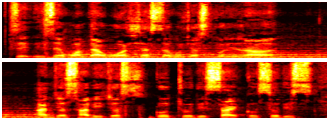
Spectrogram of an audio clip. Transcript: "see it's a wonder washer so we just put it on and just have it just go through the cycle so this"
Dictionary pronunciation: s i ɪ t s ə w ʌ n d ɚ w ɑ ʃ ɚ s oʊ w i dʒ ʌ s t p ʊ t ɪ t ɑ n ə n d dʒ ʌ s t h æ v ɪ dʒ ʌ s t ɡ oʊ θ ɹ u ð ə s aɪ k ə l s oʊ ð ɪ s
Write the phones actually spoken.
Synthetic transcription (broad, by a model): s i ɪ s ə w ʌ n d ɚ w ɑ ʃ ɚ s oʊ w i dʒ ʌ s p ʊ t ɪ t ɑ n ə n dʒ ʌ s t h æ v ɪ dʒ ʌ s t ɡ oʊ t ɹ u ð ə s aɪ k ə l s oʊ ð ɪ s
